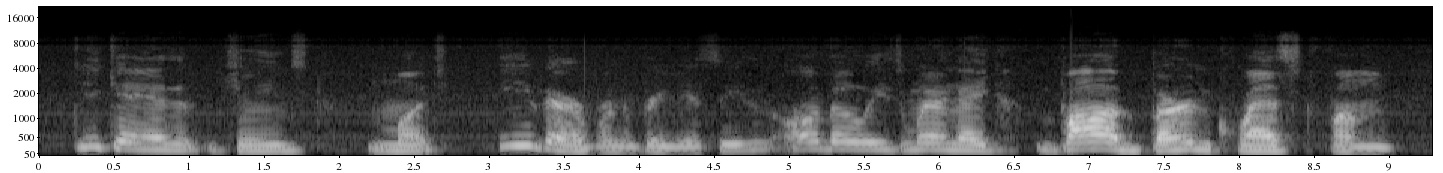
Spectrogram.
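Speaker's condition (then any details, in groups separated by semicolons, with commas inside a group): Cerebral palsy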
